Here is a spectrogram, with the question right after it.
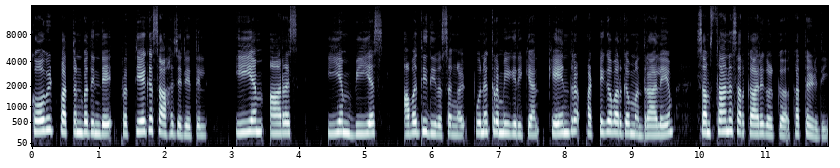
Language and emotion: Malayalam, neutral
